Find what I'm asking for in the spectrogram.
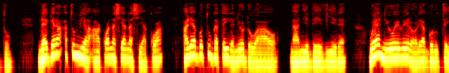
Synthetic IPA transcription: to | nɛːɡɛɾaʔatomiaʔakwanaɕjanaɕiakwaː | ɾeaɡotuːɡateiɾɛneodowaɔ | naːniedeːðieɾɛ | wɛneoeweɾɔɾeaɡoɾute

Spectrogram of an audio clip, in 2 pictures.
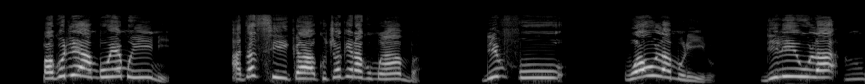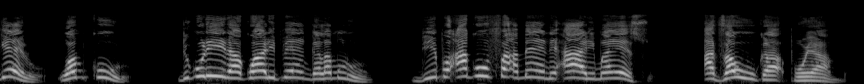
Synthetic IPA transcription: pak̬utiambujɛmwinḭ | ad͡zat͡sʰikakut͡ʃɔk̬ɛɾak̬umwamba̰ | ndiɱfuwu | waulamulḭɾɔ | ndiliulam̩ɡɛlɔ̰ | wam̩kulṵ | ndikuliɾakwalipɛŋɡalamulṵŋɡu | ndipɔʔak̬ufaːmɛnɛʔalimwajɛsu̥ | ad͡zawukapɔjaːmba

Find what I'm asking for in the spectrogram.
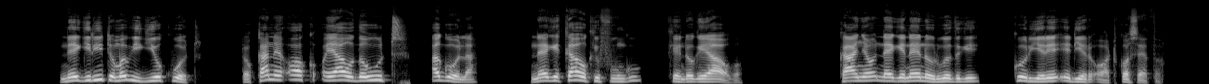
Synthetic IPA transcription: nɛɡɪɾitomawiɡiokwotː | ɔkanɛʔɔkɔjaʊd̪out | aɡola | nɛɡɪkaɔkɪfuŋɡu | kendoɡɪjaɔɡɔ | kaɲɔnɛɡɪnɛnɔɾwod̪ɡɪ | koɾjeɾeʔedjeɾɔ̰tkɔsɛ̰t̪ɔ̰

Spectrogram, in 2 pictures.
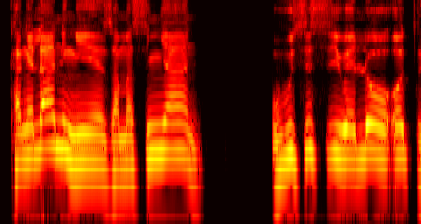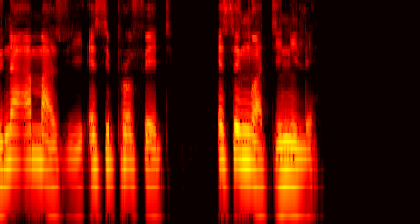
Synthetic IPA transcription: kʰaŋɛlaniŋijɛzamasiɲaːnɛ | uβusisiwɛlɔʔoɡ͡ǀʱinaːmazwiʔesiprɔfetʰi̥ | ɛsɛŋ͡ǀwad̥ʱiniːlɛ̰

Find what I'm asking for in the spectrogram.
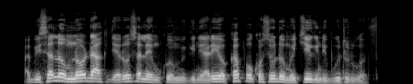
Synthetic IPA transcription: a̰bisalomnɔdakd͡ʒɛɾus̬alemkwomːiɡiniaɾɪɔkapokɔsodomat͡ʃjeɡnibutɾwot̪

